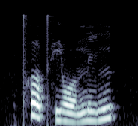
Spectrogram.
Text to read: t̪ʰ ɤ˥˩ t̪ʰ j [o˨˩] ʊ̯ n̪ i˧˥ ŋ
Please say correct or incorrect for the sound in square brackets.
correct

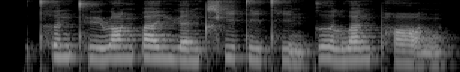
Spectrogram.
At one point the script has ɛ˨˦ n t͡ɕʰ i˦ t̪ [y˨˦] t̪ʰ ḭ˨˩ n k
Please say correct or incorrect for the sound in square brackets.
incorrect: i˨˦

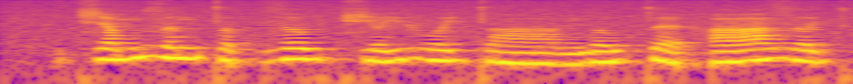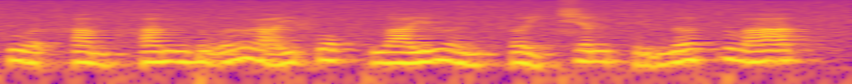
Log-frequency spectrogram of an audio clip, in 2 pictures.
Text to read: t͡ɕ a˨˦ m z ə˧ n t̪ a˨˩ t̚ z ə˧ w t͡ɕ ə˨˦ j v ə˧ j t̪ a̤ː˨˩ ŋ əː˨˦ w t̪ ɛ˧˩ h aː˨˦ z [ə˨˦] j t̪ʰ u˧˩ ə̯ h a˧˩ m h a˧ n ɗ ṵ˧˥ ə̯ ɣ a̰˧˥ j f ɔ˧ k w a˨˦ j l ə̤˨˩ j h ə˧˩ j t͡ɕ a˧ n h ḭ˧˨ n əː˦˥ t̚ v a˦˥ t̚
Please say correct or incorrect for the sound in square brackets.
correct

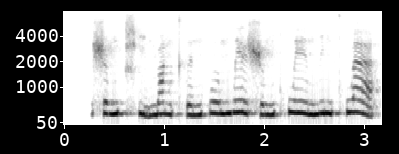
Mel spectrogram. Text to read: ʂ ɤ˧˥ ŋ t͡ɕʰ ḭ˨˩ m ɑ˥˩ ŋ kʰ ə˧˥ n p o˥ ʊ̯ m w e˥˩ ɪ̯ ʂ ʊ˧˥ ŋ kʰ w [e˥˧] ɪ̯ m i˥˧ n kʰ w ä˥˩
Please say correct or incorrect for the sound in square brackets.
correct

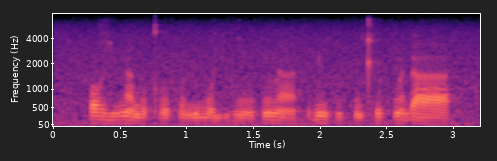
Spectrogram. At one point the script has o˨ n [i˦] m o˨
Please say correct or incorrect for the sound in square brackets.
correct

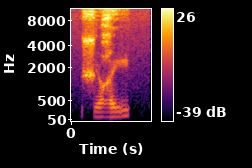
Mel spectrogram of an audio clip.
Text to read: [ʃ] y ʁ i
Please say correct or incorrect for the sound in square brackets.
correct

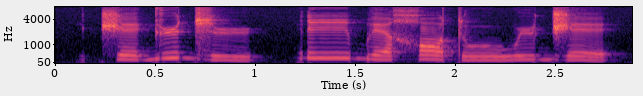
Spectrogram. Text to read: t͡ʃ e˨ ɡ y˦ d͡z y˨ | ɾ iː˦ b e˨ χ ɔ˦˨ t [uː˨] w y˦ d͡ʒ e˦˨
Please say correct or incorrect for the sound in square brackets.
correct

